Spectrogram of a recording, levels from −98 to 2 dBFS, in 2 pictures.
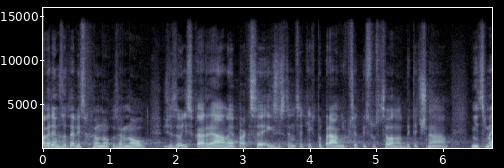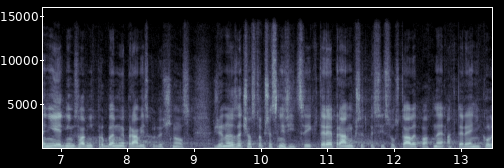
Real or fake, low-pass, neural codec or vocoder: fake; 14.4 kHz; codec, 44.1 kHz, 7.8 kbps, Pupu-Codec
